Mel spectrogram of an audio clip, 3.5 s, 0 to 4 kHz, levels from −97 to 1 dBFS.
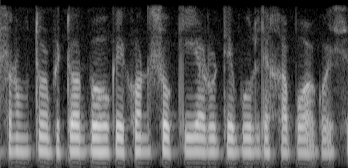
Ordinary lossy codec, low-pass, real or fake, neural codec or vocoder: none; 3.6 kHz; real; none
